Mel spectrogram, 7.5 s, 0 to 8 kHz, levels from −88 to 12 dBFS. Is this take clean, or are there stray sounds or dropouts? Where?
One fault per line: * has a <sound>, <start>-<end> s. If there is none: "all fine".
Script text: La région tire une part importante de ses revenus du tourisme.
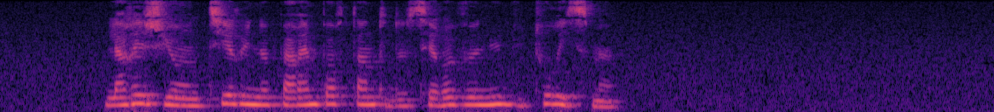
all fine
